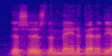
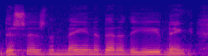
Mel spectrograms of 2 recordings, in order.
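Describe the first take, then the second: First: Said in the usual way. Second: Chanted, mimic the crowd echoing the announcer, pitched up; imitated crowd chant. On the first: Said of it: "I'll speak and I'll say". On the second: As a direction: crowd singing along with the announcer. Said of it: "I hear 'em, they're going".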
